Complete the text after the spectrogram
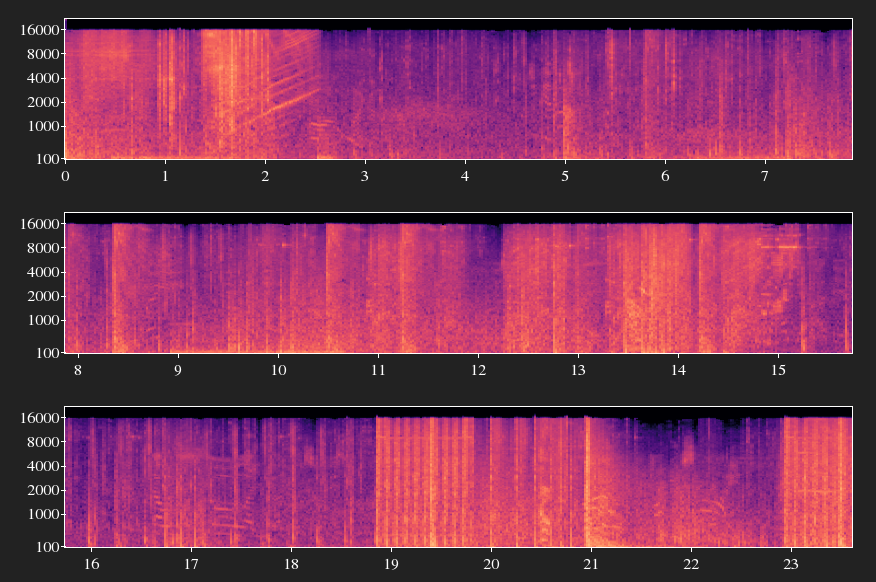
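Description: Guns fire in short bursts.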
